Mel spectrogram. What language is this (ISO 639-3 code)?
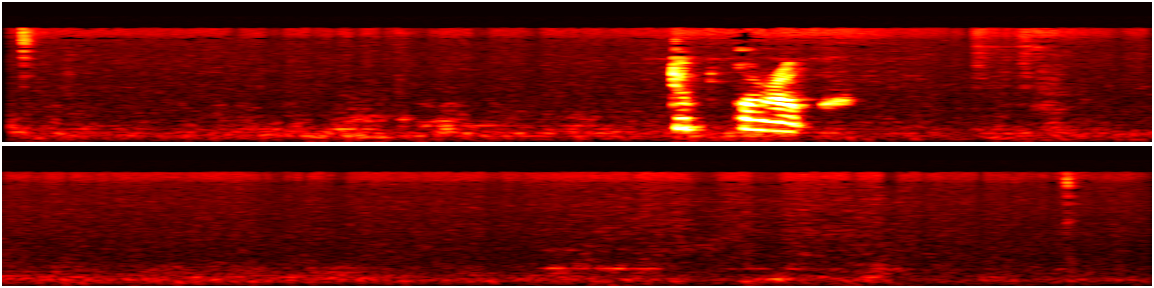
ipk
